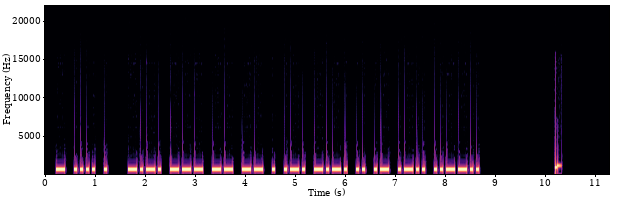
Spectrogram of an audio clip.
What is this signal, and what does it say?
Morse code, heard as a keyed tone, about 21 wpm, 700 Hz. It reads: THE COMMERCIAL?
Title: Sentences from Top 1000 Words - Review Part 5 - 20wpm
